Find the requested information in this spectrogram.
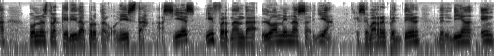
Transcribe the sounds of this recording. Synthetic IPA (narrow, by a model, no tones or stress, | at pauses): ako̞nːwe̞st̪ɾake̞ɾiðapɾo̞t̪aɣo̞̰nist̪aa̰sie̞sife̞ɾnand̪alo̞amẽ̞nasaɾia | ke̞se̞βaːre̞pe̞nt̪iɾðe̞ld̪iaeŋ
